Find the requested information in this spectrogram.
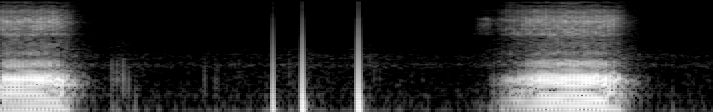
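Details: Sleeping dog snoring indoors: two rough, buzzy, harmonic-rich snores, the second longer and louder, separated by about two seconds of quiet broken by a few sharp clicks.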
